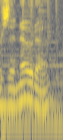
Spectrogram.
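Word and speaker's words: Xenota: Find more great music by searching Jesse Johnson or Zenota, spelled with an X, on YouTube and most major streaming platforms.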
